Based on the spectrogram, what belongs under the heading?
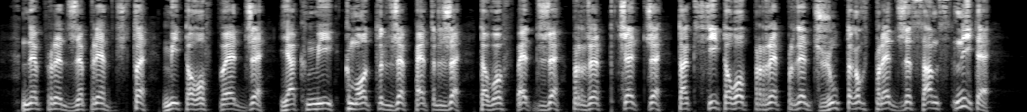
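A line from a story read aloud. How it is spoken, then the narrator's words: Menacing drunken singing. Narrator (Russian): Грозно распевал челоковицкий вампир, пьяный в русскую зюзю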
